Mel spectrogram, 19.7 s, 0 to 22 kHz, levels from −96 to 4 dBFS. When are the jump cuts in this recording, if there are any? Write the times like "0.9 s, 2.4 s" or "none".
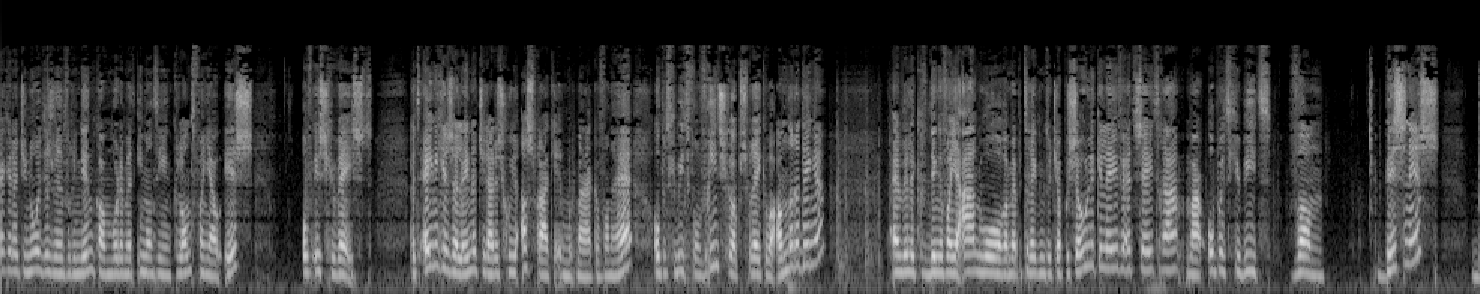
none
